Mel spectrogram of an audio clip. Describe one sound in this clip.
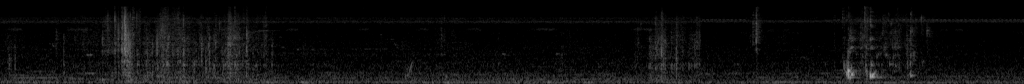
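Leaves rustle and twigs snap as fruit is picked from branches.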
